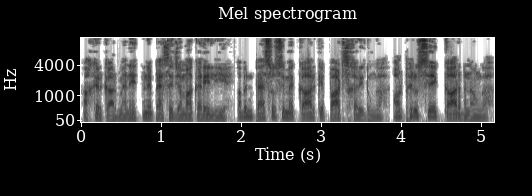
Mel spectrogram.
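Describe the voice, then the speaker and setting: A man's voice: on the low side, expressive, fast, a little mellow, no room sound. A man voicing an earnest, hardworking poor mechanic husband in a moral-story cartoon, with an emotive delivery. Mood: determined, excited.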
